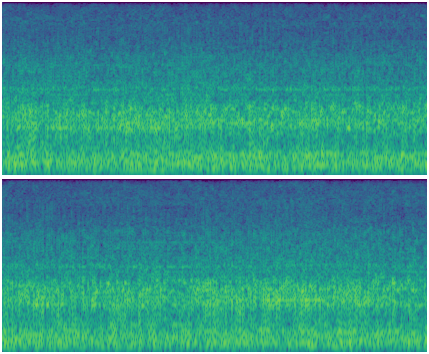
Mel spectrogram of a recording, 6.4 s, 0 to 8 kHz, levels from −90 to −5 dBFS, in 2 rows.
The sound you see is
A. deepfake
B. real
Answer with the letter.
A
